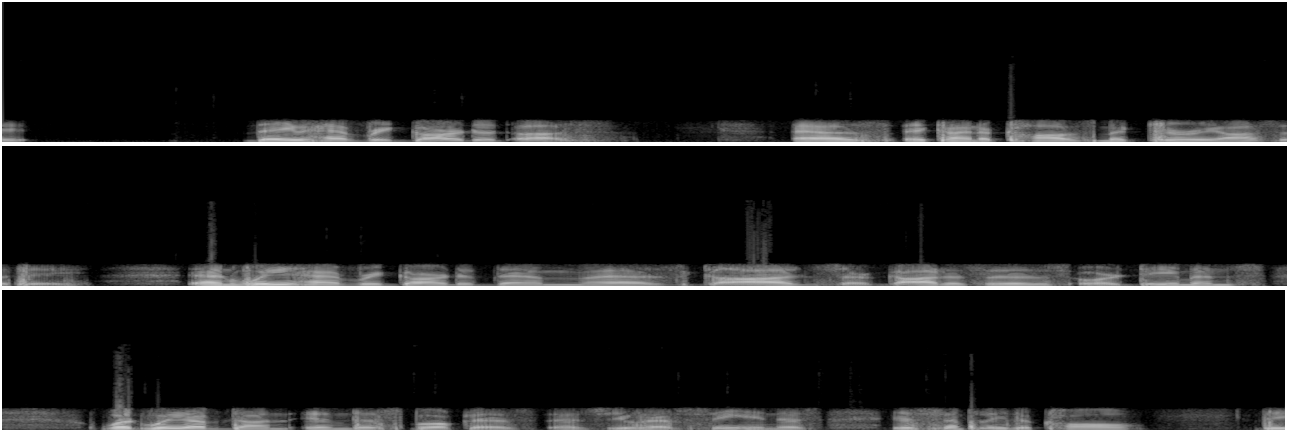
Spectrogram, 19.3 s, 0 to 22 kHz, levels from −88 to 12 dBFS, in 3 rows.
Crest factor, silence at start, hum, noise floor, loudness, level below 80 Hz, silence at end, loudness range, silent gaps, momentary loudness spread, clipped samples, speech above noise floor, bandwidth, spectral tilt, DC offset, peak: 18 dB; 0 s; none; -79 dBFS; -22 LUFS; -74 dBFS; 0 s; 5 LU; none; 12 LU; under 0.1%; 57 dB; 7.2 kHz; -7.5 dB/octave; under 0.1%; -4 dBFS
